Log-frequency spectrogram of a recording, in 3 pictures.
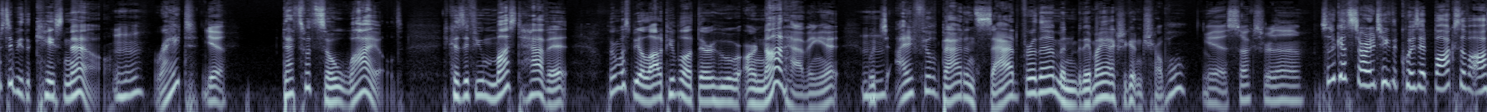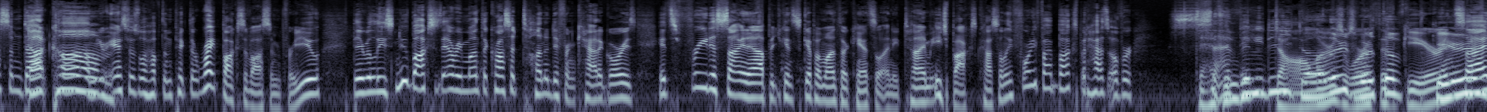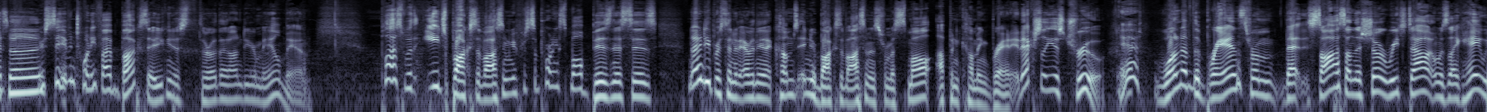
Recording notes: Recorded on 9/12/21 in Campus Martius Park in Detroit, Michigan.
